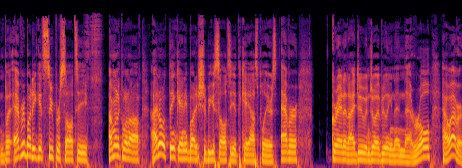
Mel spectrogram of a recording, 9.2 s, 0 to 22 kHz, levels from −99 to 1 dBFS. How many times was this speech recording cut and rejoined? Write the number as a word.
one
